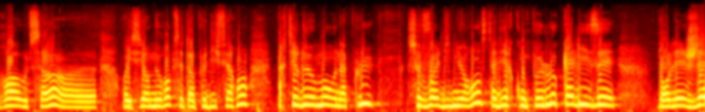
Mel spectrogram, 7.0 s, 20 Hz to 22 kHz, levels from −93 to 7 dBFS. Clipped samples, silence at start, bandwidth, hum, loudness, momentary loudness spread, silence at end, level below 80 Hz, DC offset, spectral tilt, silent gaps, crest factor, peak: under 0.1%; 0 s; 14.5 kHz; none; -10 LUFS; 6 LU; 0 s; -46 dBFS; 0.2%; -5.5 dB/octave; none; 10 dB; 0 dBFS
